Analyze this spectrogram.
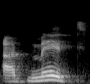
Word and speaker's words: admit: Y admit no es admit, no es admit, ¿ok? Admit. Tiene al final estresada esa sílaba, es decir, tiene el énfasis al final.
